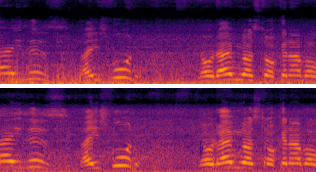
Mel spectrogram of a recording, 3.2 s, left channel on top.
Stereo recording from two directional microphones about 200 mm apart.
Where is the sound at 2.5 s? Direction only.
15° left (ahead or behind).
